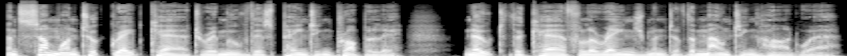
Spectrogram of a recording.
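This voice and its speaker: A man voicing a fussy, meticulous older Belgian detective, speaking in a measured, precise and formal way. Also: low voice, sing-song, no echo, clean studio sound, heavily acted.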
